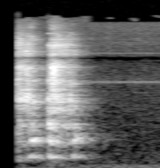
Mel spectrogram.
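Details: Two or three quick, rough cough bursts in a small room from a young person who reports being sick: cough.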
